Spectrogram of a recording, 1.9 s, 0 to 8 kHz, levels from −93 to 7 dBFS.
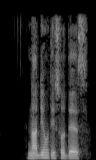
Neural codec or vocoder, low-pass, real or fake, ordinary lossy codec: none; 7.2 kHz; real; MP3, 48 kbps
